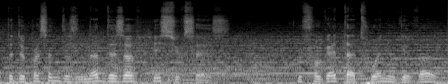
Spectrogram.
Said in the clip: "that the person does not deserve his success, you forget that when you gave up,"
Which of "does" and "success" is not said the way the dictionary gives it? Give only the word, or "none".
none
